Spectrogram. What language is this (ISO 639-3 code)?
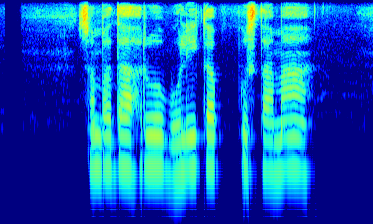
nep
